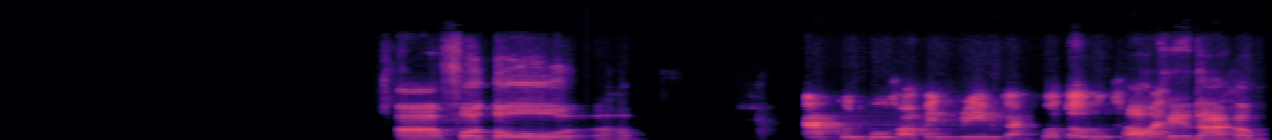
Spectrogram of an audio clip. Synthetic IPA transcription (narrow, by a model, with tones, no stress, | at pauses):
ʔaː˧˩foː˧t̪oː˥˩˧kʰa˦˥p̚ | ʔa˨˩kʰu˧npʰuː˧kʰa˨˩˦wpe˧nbɾiː˧mkɔ˨˩nfoː˧t̪oː˥˩pʰuː˥˩kʰoː˦˨a˧˨kʰeː˧˩daː˥˩jkʰa˦˥p̚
